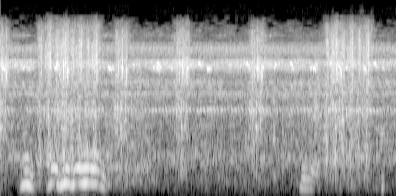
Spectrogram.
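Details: Brown wood owl of lowland dense forest calling: a short hoot followed by a quick wavering double hoot, then a fainter hoot near the end, with constant high-pitched insect drone and scattered clicking.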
